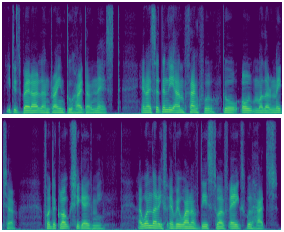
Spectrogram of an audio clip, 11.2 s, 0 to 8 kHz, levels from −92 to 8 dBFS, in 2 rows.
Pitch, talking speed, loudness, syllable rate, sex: 130 Hz, 190 wpm, -18 LUFS, 5.1 syllables/s, male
